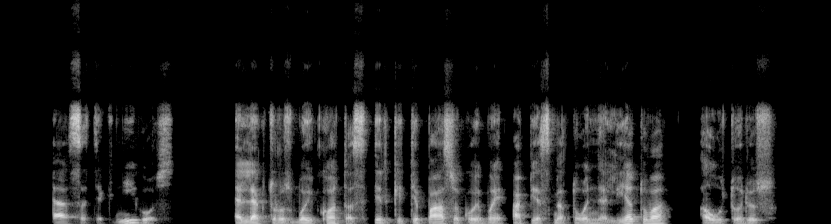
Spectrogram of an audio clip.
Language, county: Lithuanian, Kaunas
